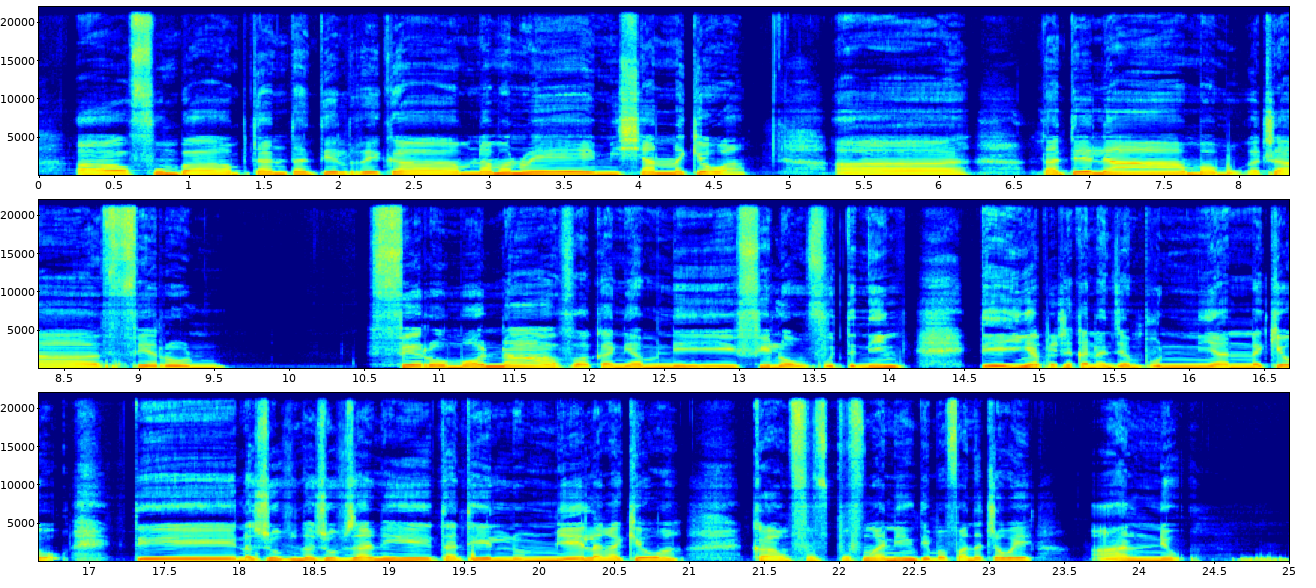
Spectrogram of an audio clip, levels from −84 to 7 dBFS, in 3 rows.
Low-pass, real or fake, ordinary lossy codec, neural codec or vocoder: none; real; none; none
